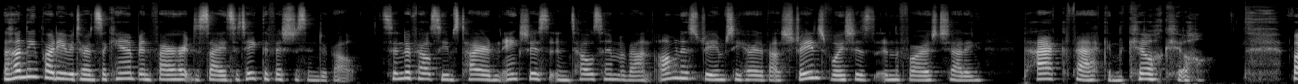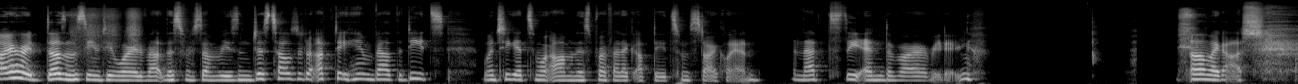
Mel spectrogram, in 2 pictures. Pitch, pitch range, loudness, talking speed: 225 Hz, 205-250 Hz, -21 LUFS, 185 wpm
